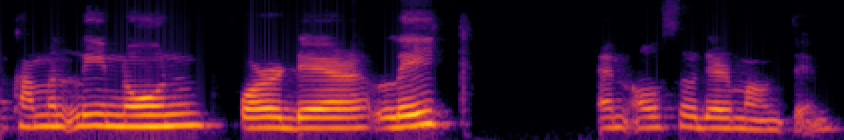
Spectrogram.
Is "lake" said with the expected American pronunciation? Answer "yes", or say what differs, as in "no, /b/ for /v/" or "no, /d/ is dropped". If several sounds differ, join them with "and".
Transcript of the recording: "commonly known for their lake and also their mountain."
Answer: yes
